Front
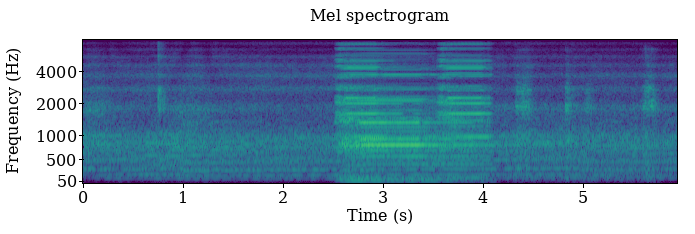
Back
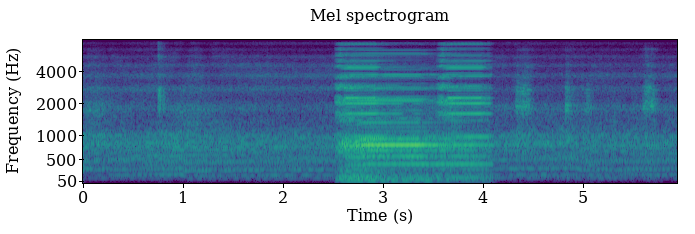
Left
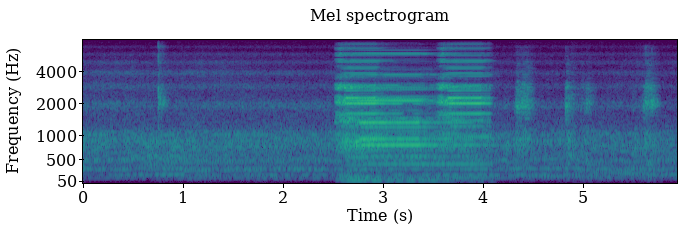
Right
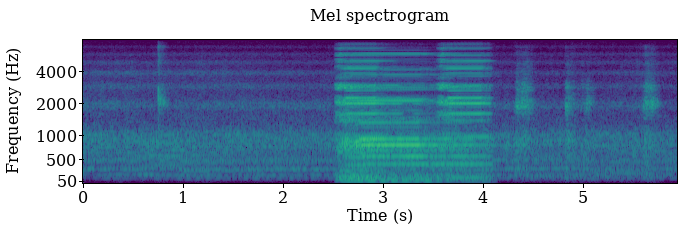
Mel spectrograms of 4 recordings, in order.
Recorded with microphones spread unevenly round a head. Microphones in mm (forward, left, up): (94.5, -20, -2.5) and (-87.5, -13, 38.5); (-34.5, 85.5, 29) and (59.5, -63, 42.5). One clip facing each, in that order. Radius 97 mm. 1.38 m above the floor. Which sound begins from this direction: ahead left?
A finger snap, at 0.7 s.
